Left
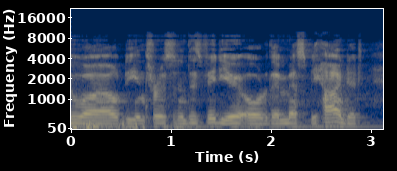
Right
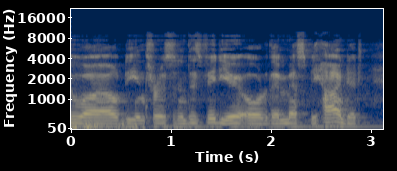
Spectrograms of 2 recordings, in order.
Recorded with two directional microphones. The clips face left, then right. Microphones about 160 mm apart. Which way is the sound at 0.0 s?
5° left (ahead or behind).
